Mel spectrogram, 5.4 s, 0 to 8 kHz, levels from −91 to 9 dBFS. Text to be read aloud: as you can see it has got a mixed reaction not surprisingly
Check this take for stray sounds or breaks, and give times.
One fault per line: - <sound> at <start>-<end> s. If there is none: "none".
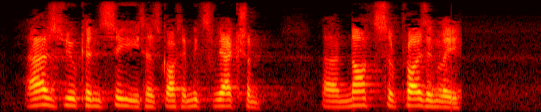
none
